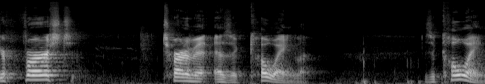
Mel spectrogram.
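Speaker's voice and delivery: proud, high, loud announcer-style buildup.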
